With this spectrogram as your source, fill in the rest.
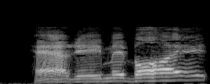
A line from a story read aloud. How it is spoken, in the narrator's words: said a booming voice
